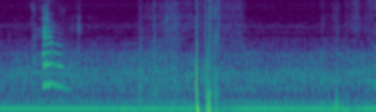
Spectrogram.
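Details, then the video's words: Jojo the house cat gives one brief descending meow, then sharp clicks and taps sound in the room over a steady background hum. "Jojo's meow ジョジョの鳴き声"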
